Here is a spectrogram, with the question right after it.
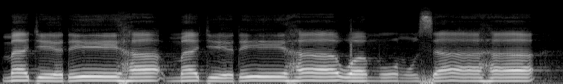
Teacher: Lisannya harus tafkhim, artinya punggung lidahnya naik ke langit-langit atas.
